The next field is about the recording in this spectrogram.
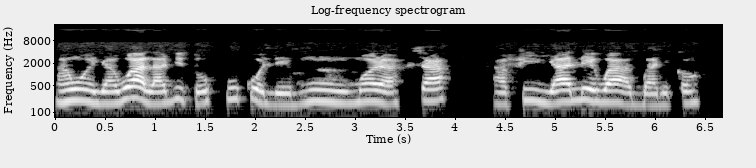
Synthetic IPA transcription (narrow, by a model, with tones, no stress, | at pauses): a˨w̃ɔ̃˧i˨ja˨wo˨˦a˦˨la˨˦d͡ʒi˦˨to˨˦k̚u˦ko˦˨le˨mũ˦˧mɔ̃˦ɾa˧ʃa˦ | a˨fi˧i˨ja˨˦le˦˨wa˧˦a˨ɡ͡ba˨nĩ˨kã˧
